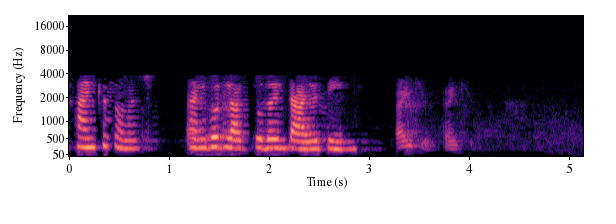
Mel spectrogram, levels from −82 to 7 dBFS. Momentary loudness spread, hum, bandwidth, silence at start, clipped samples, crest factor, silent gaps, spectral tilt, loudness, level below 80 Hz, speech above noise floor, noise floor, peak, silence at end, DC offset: 22 LU; none; 4 kHz; 0.1 s; under 0.1%; 18 dB; none; -9.5 dB/octave; -17 LUFS; -62 dBFS; 40 dB; -58 dBFS; -2 dBFS; 1.25 s; under 0.1%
